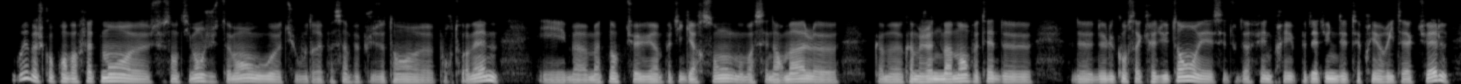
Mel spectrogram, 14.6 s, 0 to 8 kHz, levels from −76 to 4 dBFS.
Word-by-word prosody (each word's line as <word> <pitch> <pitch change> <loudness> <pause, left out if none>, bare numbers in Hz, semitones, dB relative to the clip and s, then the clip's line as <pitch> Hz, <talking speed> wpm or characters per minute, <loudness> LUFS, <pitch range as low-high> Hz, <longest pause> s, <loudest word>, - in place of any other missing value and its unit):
Ouais, 210 +4 0
bah, - - +2
je - - -9
comprends 110 -3 0
parfaitement, 115 +3 +3
heu, 95 -2 0
ce - - -14
sentiment 105 +3 0
justement, 100 +3 0
où, 100 -2 +2
heu, 90 - -3
tu 85 - -14
voudrais 90 -1 -6
passer 90 +1 -7
un - - -2
peu 90 - -7
plus 85 - -9
de 90 - -3
temps, 90 0 -2
heu, 80 -1 -5
pour - - -15
toi-même. 125 - +2 0.4
Eh 85 0 -5
bah, 85 0 -2
maintenant 90 +3 0
que 95 - -14
tu 95 - -2
as - - +2
eu 95 0 +2
un 90 - 0
petit 90 +2 -5
garçon, 105 +3 +1
bon, 95 -4 0
ben, 85 0 -2
c'est 85 - -6
normal, 95 +3 +3
heu, 85 -1 -1 0.3
comme 90 -1 -1
comme 95 -1 +2
jeune 95 0 +5
maman 100 +4 +5
peut-être 105 0 -1
de 90 -2 -1 0.4
de 90 -2 -2
de 95 +2 0
lui 95 - +2
consacrer 95 0 -1
du 100 +2 0
temps, 135 -2 +5
et 95 -3 +1
c'est 85 - -10
tout - - -17
à 95 - -2
fait 90 - -6
une 100 - +2
pri 100 +1 -2
peut-être 100 0 -2
une 100 -1 +6
de 95 0 +2
tes 95 - -7
priorités 95 -1 0
actuelles, 130 +10 +2
95 Hz, 255 wpm, -24 LUFS, 90-105 Hz, 0.4 s, une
